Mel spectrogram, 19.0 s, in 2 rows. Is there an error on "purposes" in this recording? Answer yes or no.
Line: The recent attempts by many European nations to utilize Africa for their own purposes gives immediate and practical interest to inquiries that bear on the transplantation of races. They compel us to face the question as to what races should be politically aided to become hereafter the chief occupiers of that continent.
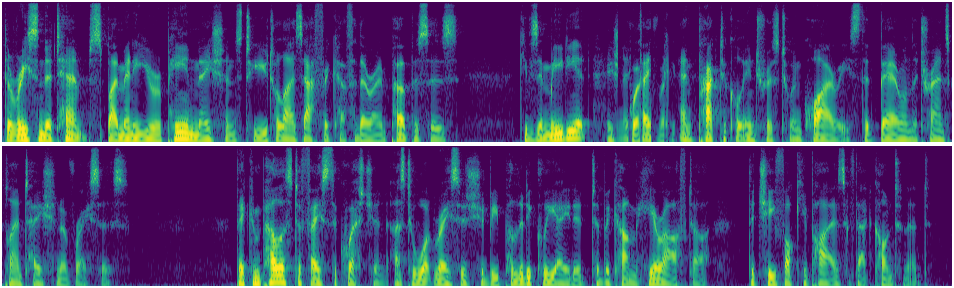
no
